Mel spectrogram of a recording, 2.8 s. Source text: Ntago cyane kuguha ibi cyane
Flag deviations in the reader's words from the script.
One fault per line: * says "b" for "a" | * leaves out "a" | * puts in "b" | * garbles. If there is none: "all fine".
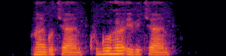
all fine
